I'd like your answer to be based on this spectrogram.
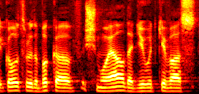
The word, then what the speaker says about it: Shmuel: And so we say Samuel and Sam, but there's really no A pronunciation in Shmuel.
